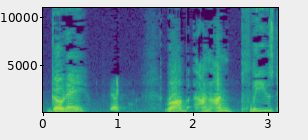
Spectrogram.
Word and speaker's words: Gaudet: Rob how do you say your last name goday goday yep Rob I'm I'm pleased as snot to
